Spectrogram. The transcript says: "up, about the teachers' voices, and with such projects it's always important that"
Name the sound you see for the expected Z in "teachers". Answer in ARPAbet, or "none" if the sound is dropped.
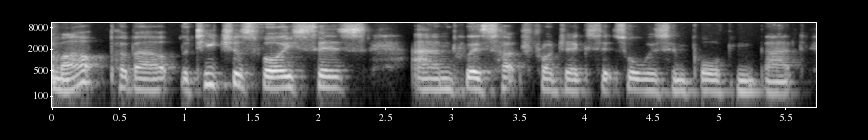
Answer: Z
